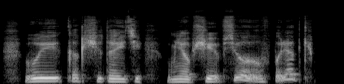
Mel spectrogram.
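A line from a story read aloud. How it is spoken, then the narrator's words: Timid question. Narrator (Russian): Игорь спрашивал у нее робко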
